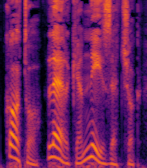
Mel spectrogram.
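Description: A man reading aloud and voicing a gruff, hearty middle-aged castle lord who speaks in a raised, booming voice. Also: sing-song, no echo, studio quality. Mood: blustering.

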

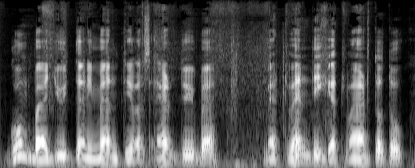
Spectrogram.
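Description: A man's voice: mid-range voice, expressive, a little mellow, close to an everyday voice. A man playing a stern, resolute young woman. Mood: firm, earnest. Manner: firm, commanding.

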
